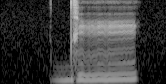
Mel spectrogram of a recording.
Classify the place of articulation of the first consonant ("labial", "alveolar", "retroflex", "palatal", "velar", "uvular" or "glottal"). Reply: alveolar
